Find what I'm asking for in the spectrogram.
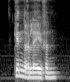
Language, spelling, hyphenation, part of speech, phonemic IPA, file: Dutch, kinderleven, kin‧der‧le‧ven, noun, /ˈkɪn.dərˌleː.və(n)/, Nl-kinderleven.ogg
- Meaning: the life of a child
